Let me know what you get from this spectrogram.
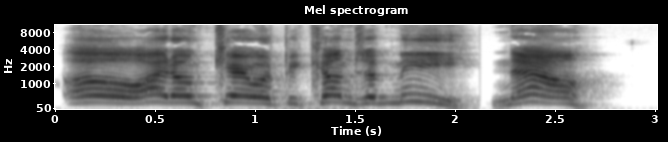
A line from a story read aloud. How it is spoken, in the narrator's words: one fan, evidently a little longer winded than his comrades, cried out hysterically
